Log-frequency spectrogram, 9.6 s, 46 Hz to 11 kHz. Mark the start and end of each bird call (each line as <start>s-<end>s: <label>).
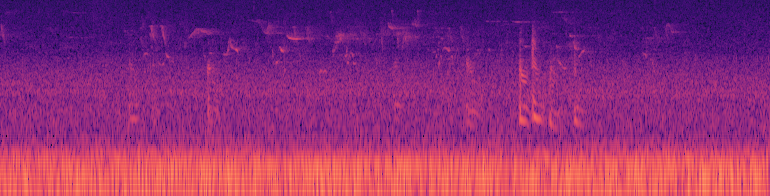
0.0s-6.0s: American Goldfinch (Spinus tristis)
1.3s-7.7s: unidentified bird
